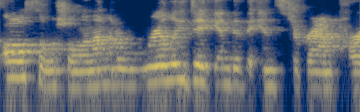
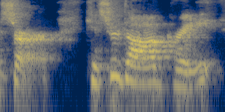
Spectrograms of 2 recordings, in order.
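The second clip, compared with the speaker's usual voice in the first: usual speaking voice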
